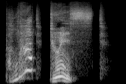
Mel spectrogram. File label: Female Gnome Attack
